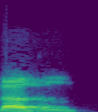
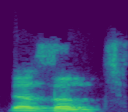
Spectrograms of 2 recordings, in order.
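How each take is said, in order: First: The final t sound is nearly dropped. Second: The final t sound is clearly pronounced. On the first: The speaker calls it right. "তারা টিটা উচ্চারণ অতটা করে না" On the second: The speaker calls it wrong. "ডাজন্ট এত বলার সময় তাদের নাই আসলে"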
